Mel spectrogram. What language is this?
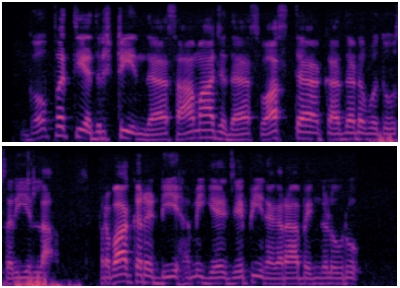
Kannada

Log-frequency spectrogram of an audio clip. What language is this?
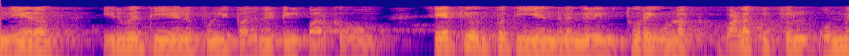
Tamil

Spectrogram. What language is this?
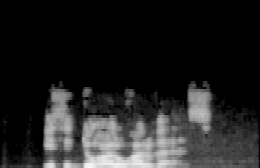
Kabyle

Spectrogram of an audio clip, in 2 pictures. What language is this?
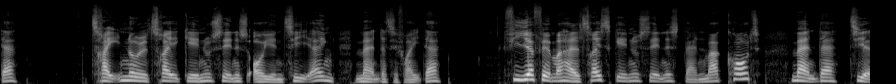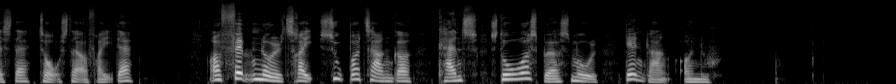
Danish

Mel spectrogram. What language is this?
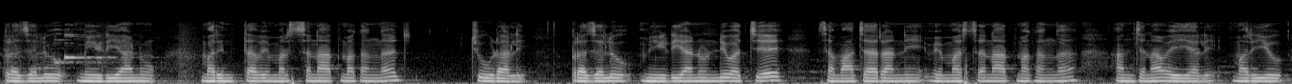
Telugu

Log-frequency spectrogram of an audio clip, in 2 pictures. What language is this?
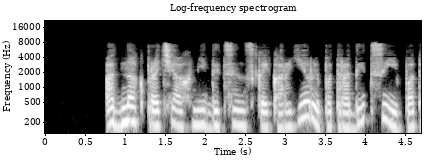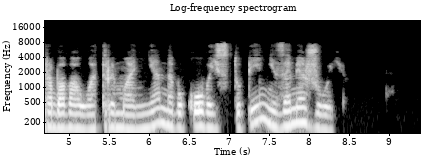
Belarusian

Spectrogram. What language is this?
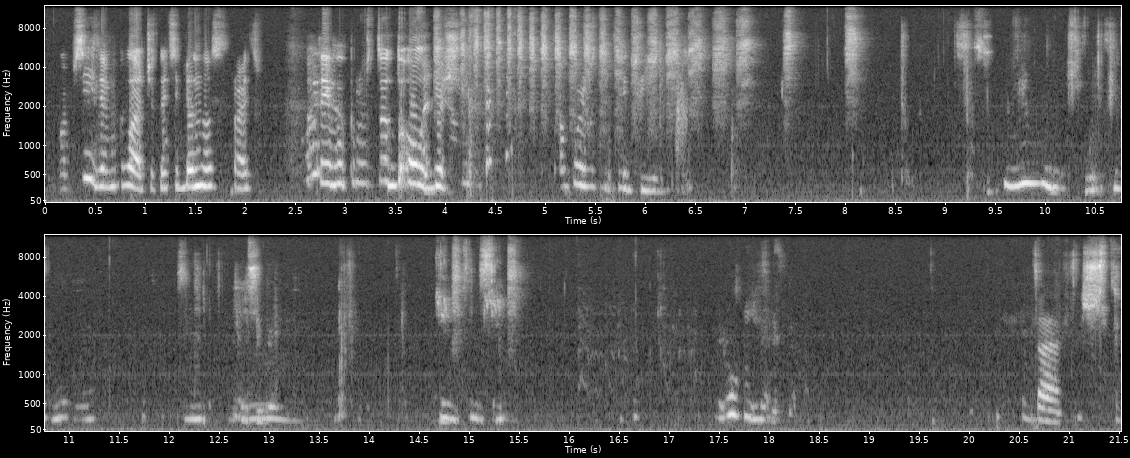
Russian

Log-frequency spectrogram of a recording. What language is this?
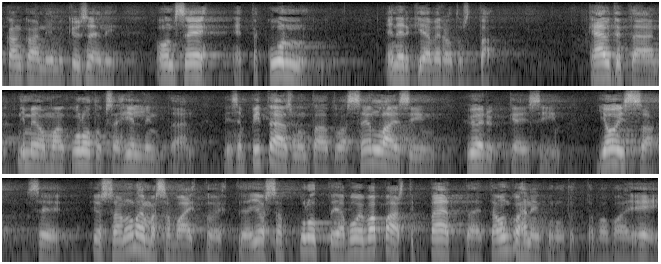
Finnish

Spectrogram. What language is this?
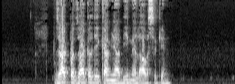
Ormuri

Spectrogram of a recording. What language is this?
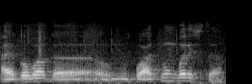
Konkani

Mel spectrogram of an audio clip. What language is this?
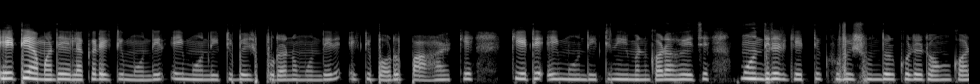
Bangla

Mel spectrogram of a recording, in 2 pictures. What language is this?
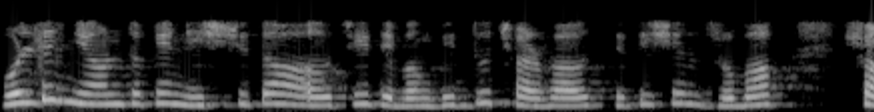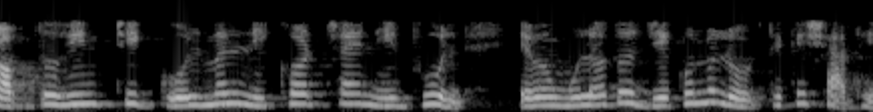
Bangla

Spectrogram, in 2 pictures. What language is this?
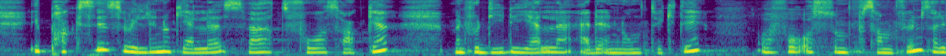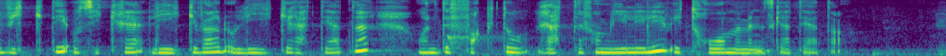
Norwegian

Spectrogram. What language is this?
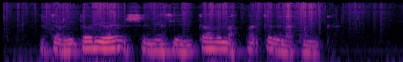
Spanish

